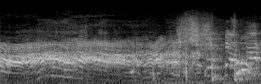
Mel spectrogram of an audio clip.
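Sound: voice imitating a roar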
